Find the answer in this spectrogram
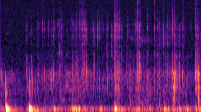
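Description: A stack of trading cards set down on a wooden table with a couple of dull knocks, then a card-pack wrapper crinkling and tearing open in many small crackles and ticks.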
